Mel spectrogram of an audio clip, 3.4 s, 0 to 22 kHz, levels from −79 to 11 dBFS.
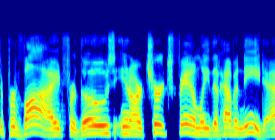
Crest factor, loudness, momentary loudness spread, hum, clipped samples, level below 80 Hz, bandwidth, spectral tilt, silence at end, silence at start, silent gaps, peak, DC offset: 14 dB; -13 LUFS; 6 LU; none; under 0.1%; -70 dBFS; 8.2 kHz; -6 dB/octave; 0 s; 0 s; none; 0 dBFS; under 0.1%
